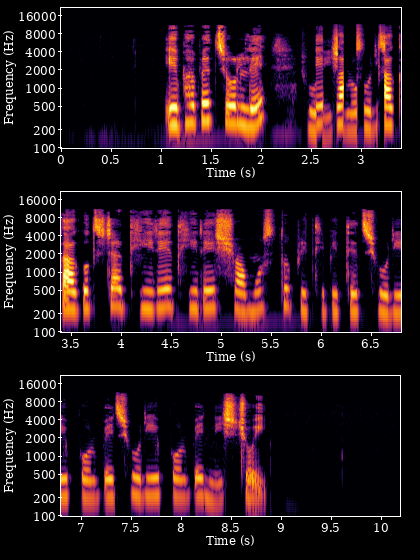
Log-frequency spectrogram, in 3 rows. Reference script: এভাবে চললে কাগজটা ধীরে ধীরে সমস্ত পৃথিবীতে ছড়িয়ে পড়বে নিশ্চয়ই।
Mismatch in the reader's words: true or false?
true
